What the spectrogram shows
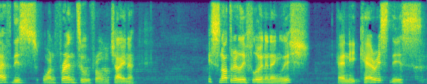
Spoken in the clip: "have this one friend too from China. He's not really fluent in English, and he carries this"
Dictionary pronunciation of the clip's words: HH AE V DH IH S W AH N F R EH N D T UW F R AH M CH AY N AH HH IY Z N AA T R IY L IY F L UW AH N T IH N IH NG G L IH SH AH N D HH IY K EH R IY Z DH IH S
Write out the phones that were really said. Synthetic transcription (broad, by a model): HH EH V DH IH S W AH N F R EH N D T UW F R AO M CH AY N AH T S N AA T R IY L IY F L UW AH N T IH N IH NG G L IH SH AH N HH IY K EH R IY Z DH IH S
